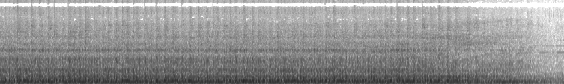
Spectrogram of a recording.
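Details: Johnson/Evinrude outboard after cold-start primer solenoid repair fires straight away and settles into a steady, even rapid beat with no stumbling; healthy normal running, primer system now working.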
